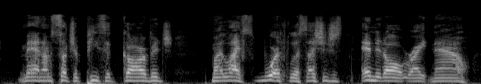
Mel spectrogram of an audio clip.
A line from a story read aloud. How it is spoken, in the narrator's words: suddenly screams out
